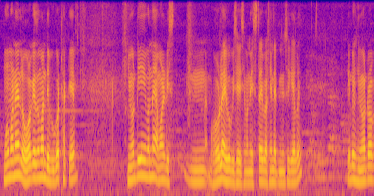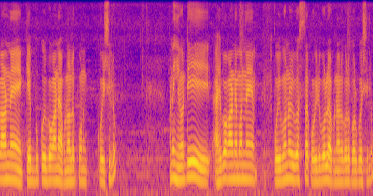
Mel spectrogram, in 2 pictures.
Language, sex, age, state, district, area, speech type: Assamese, male, 18-30, Assam, Tinsukia, urban, spontaneous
